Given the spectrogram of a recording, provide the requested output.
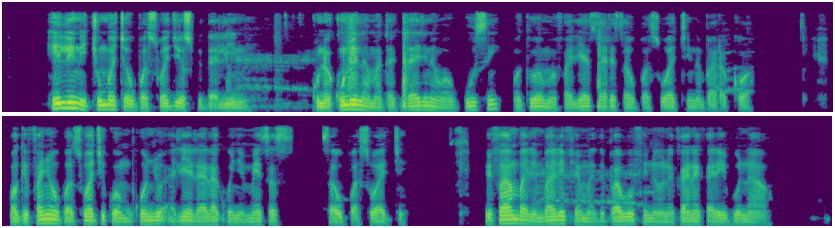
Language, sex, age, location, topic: Swahili, male, 50+, Nairobi, health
